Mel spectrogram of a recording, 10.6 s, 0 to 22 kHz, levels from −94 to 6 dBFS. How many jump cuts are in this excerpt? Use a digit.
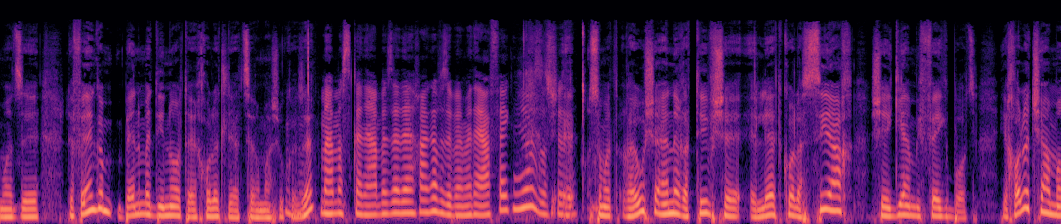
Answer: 1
